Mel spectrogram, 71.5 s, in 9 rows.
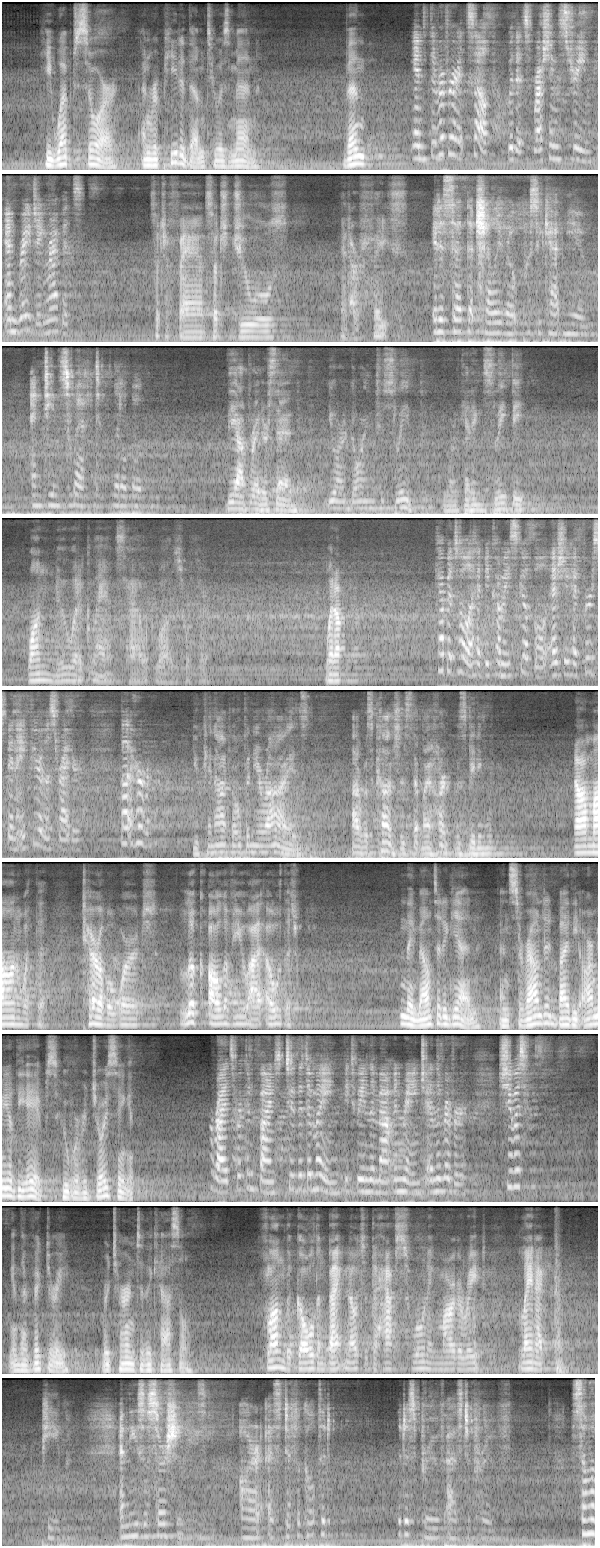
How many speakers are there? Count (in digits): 5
